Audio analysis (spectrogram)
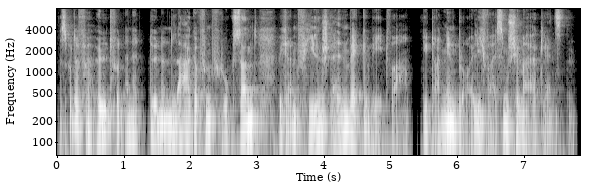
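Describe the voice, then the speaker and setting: A man reading an adventure novel aloud as an audiobook in an even storytelling manner. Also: extremely low pitch, normal speed, creaky, few pauses. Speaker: audiobook reader.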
